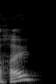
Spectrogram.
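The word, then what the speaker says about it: Høj: Celtic look, there's fe agreed with Bodto glimp for striker Casper Ho or is it Hoy? I heard I heard it's Hoy. So sounds like boy or something.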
